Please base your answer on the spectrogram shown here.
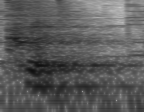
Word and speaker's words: could: So first one is just could. Could. Should. Should. Good. Good. That's the way we pronounce would. Exact same way. The ud, ud, ud.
